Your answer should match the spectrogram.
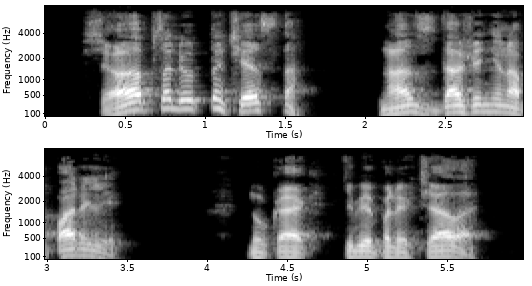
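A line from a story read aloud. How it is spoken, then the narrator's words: Breathless. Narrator (Russian): Катран выдохнула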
